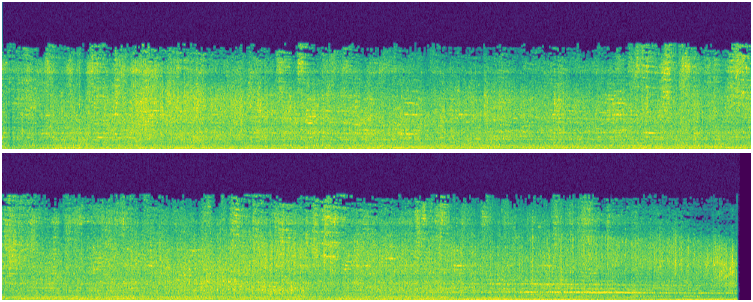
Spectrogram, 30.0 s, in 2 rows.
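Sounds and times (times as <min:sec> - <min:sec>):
freight train wheels rumbling: 0:00.0 - 0:29.7
high wheel squeal: 0:05.1 - 0:14.0, 0:21.4 - 0:29.7.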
